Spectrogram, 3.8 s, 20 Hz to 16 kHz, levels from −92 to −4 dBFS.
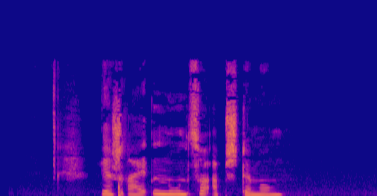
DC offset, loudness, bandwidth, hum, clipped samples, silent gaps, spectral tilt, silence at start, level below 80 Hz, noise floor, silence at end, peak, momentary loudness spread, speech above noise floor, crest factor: under 0.1%; -36 LUFS; 11.5 kHz; none; under 0.1%; none; -2.5 dB/octave; 0.6 s; -80 dBFS; -79 dBFS; 0.95 s; -18 dBFS; 20 LU; 42 dB; 22 dB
